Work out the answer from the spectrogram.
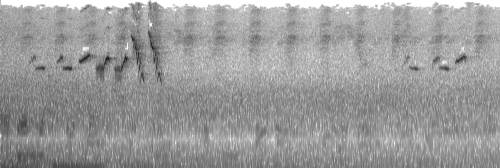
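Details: Double-collared seedeater in the wild, singing to fight over territory: short high whistled phrases and a couple of sharp downward-sweeping notes, then soft repeated chips, with low rumbling noise in the background.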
